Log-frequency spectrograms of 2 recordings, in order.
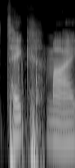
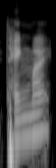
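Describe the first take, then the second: First: The first word ends in a k sound. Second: The first word ends in a nasal ng sound.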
